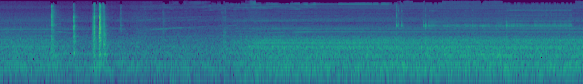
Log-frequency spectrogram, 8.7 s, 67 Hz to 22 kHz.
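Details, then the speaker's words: Gateway LP mini tower, 700 MHz Athlon, IBM Deskstar hard drive: a few clicks then steady faint hum with thin high whine holding level; drive spinning evenly and healthy, though the system keeps freezing. "listen to that beautiful desk star. It was the day when desk stars were good. They weren't referred to as Death Stars."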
